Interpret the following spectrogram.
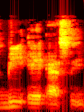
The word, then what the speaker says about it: BAYSE: BAYSE, but pronounced as BASE, BASE.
